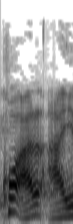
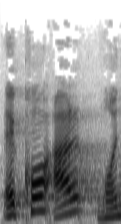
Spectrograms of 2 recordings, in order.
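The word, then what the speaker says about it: EcoRI: 할까 하는 얘기는 뭐냐면 여기에 제가 이제 그 일대의 코 ri 라고 읽었는데 저게 i 로 쓰여져 있긴 하지만 저게 어 그러니까 그리스 문자의 요인이 까 아이가 아니라 사실은 일이라는 거에요 일요일 가 빼내서 이렇게 숭 거죠 그래서 에코 r1 인거죠 원 제가 지난번에 ri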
